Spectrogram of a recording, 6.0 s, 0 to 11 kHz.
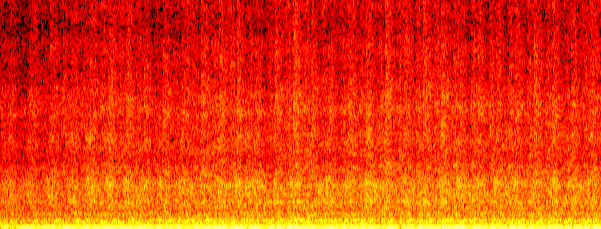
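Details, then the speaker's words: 1983 K5 Blazer with a swapped diesel, first start after 10–15 s of glow plugs: a deep, steady diesel clatter at an even idle with no misses or knocks, holding 40 psi oil pressure. It runs beautifully. "Okay. it cranked and it ran beautifully at 40 lbs oil pressure."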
